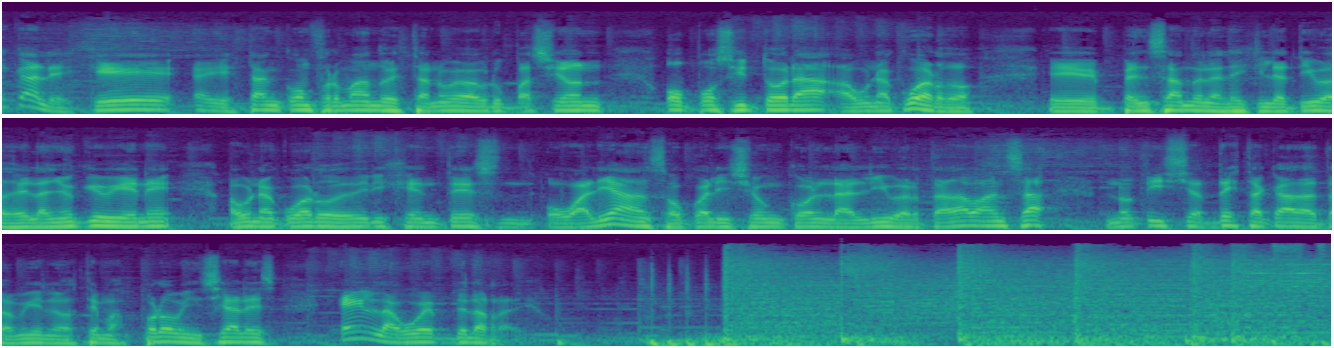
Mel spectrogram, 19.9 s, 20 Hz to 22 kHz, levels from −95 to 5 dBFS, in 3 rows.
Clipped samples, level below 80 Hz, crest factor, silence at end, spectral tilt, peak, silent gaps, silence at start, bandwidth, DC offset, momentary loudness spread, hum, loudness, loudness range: under 0.1%; -42 dBFS; 16 dB; 0 s; -5.5 dB/octave; -6 dBFS; none; 0 s; 16 kHz; under 0.1%; 7 LU; none; -24 LUFS; 3 LU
